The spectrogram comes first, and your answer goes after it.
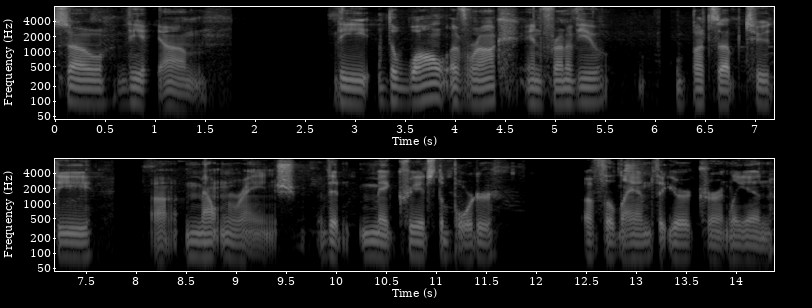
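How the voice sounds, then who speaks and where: A man uses a raspy, put-on character voice with a very deep, low pitch and fairly even intonation. He talks at a fairly slow pace with long, frequent pauses, on a very clean recording with a silent background. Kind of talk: tabletop game narration. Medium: actual play. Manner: halting, filler-heavy, casual.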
